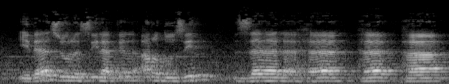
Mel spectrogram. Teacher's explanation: huruf H ini adalah huruf tenggorokan, di mana bacaannya itu waktu di tenggorokan saja dikeluarkannya, bukan dari dada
